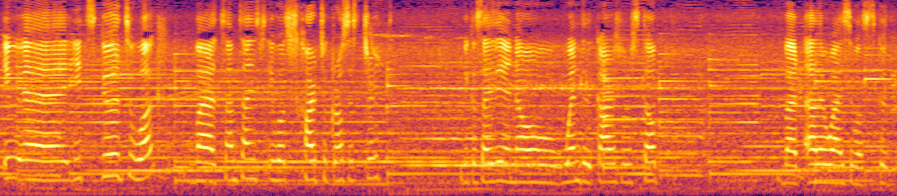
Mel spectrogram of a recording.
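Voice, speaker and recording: Young Argentinian backpacker, very high voice, slow careful street-interview answers. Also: female voice, little pitch movement, loud music behind the voice. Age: young adult. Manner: simple careful wording, frequent uh. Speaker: traveller, interviewee. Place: outdoors at a train station.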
